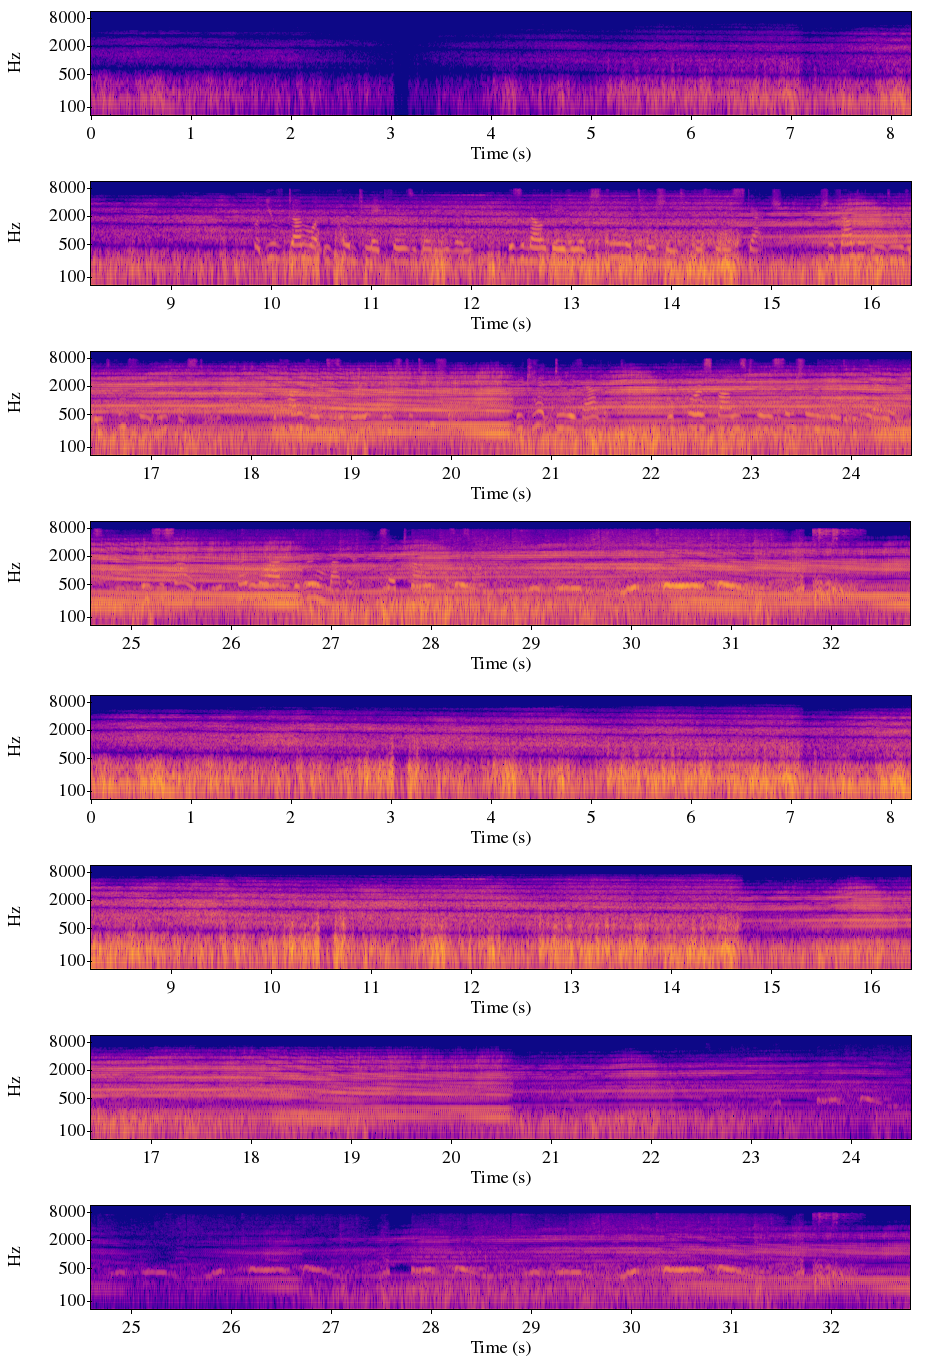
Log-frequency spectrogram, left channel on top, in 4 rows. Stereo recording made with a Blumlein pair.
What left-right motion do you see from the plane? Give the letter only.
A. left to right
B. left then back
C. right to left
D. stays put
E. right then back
C.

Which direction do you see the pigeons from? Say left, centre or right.
left.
